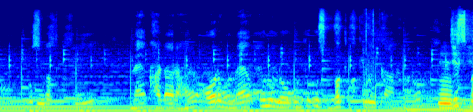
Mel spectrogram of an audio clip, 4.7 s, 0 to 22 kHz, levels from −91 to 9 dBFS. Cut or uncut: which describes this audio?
uncut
